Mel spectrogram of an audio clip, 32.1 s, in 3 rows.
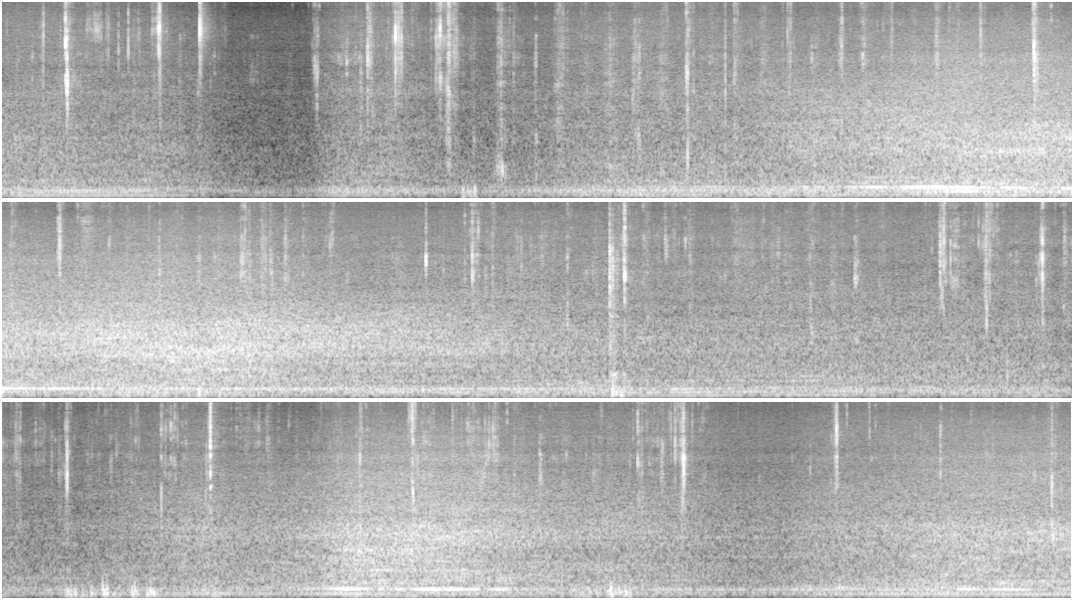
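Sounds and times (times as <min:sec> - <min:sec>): chewing and biting food: 0:00.0 - 0:02.1, 0:03.0 - 0:32.0.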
